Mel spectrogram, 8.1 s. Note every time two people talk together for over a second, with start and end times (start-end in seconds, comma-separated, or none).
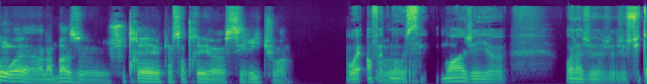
none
